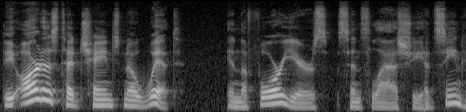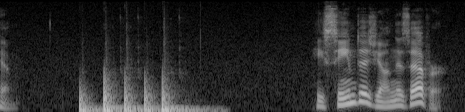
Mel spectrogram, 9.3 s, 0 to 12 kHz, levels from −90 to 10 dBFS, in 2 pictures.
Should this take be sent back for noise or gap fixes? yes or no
yes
